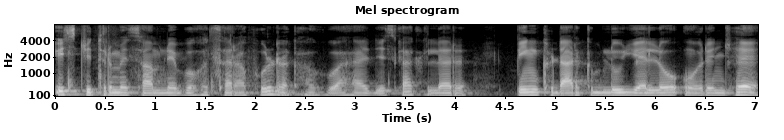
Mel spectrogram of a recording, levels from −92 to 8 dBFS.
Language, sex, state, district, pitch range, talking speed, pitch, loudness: Hindi, male, Jharkhand, Garhwa, 95-110 Hz, 155 wpm, 100 Hz, -19 LUFS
